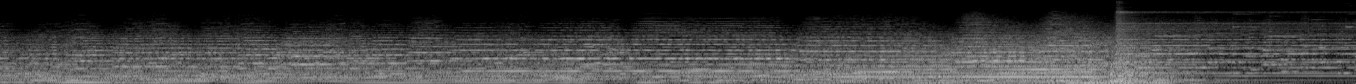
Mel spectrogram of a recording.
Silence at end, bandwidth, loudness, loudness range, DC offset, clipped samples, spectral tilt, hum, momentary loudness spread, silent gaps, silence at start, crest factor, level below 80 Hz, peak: 0 s; over 20 kHz; -25 LUFS; 5 LU; under 0.1%; under 0.1%; -5 dB/octave; none; 8 LU; none; 0 s; 18 dB; -38 dBFS; -8 dBFS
